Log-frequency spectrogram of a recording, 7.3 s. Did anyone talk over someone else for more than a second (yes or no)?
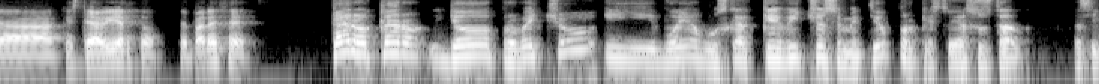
no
